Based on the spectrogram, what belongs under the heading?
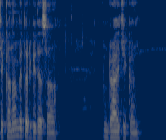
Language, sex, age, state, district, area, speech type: Goan Konkani, male, 45-60, Goa, Canacona, rural, spontaneous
